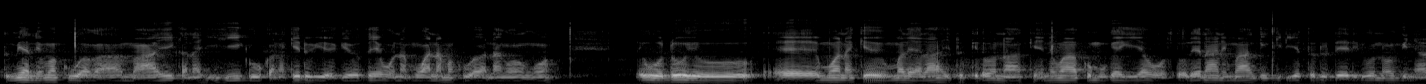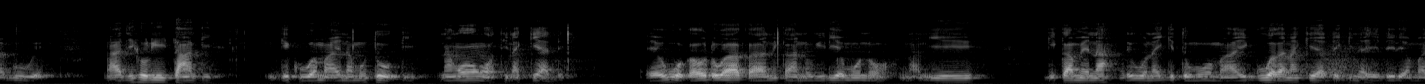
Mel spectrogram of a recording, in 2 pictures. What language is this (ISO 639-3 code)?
kik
